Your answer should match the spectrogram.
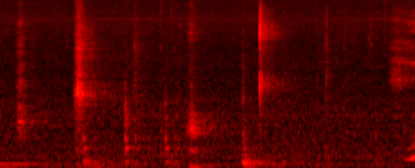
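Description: A handful of quiet, widely spaced clicks and knocks from a piano and clarinet duo's free improvisation, struck sounds rather than sustained notes.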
